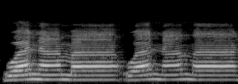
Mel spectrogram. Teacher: Contohnya wa nama, nun sama mimnya berharokat. Nama itu pasti kalau kita pencet hidung kita tetap ada suara yang naik ke hidung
